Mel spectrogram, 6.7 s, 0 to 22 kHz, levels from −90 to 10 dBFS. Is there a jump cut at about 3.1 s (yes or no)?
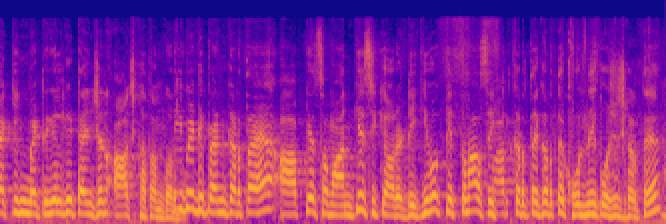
no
